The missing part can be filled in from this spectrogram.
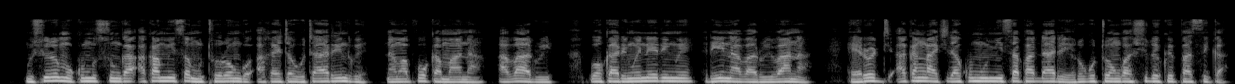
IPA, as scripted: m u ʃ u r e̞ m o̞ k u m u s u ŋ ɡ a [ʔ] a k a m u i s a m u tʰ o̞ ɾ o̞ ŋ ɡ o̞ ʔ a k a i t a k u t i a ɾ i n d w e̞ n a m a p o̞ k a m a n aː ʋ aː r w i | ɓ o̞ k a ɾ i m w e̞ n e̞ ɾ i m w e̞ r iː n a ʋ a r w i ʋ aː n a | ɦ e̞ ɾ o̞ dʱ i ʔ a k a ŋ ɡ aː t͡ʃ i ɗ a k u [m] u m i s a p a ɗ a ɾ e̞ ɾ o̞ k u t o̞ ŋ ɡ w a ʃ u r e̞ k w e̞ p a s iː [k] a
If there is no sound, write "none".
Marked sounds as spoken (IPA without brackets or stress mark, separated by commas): ʔ, m, k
